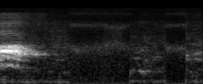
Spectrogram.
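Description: A single harsh bird call, about half a second long, at the start.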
